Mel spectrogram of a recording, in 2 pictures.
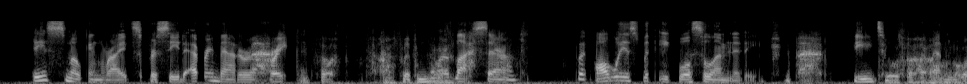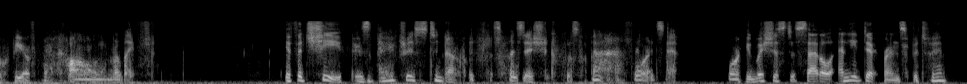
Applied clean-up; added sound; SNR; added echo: neural diffusion model UNIVERSE++.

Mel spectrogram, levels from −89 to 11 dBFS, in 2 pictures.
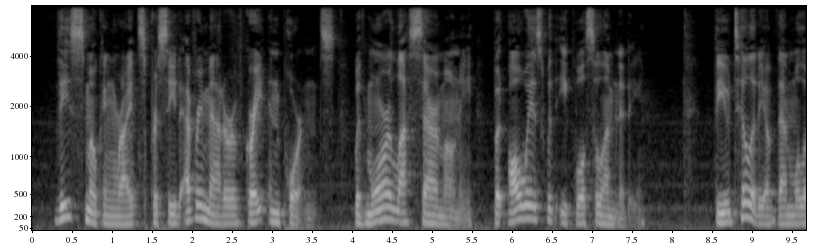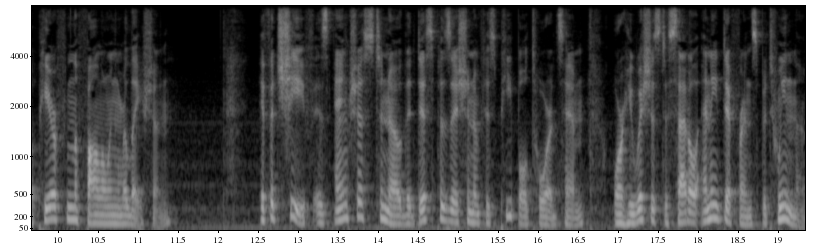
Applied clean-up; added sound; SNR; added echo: none; none; none; none.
